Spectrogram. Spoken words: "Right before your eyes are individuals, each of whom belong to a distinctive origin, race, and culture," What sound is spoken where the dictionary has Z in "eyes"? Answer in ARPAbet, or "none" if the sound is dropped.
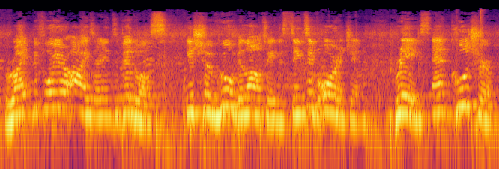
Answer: Z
